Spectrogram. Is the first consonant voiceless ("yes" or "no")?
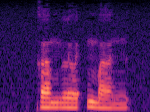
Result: yes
